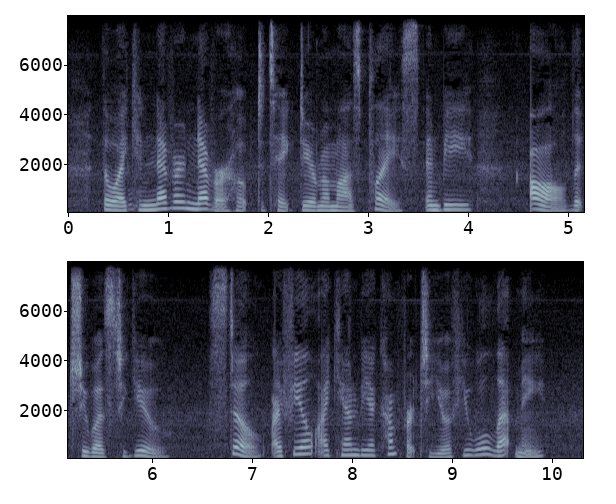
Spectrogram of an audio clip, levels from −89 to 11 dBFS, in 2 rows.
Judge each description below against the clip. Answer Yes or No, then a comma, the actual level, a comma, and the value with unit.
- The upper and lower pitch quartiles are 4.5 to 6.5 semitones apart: Yes, average, 4.9 semitones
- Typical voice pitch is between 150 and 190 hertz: Yes, medium, 185 Hz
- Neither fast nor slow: No, fast, 210 wpm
